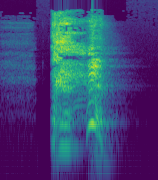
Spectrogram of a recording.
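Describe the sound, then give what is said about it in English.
A single cough comes from someone whose voice is strained after screaming without warming up. It is one short, rough, throaty burst with a brief second push, loud and alone. “I'm going to leave that cough in.”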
